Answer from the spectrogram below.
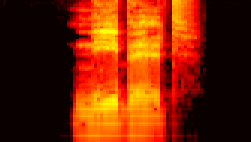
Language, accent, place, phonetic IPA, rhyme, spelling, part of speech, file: German, Germany, Berlin, [ˈneːbl̩t], -eːbl̩t, nebelt, verb, De-nebelt.ogg
- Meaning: inflection of nebeln: 1. third-person singular present 2. second-person plural present 3. plural imperative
